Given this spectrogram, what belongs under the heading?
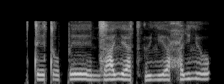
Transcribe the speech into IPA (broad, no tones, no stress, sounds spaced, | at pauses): t e t o p eː n z a lʲ a t͡sʼ ɨ lʲ e ɐ̯ ħ i lʲ o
